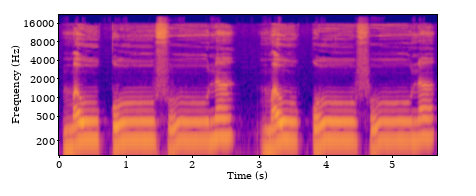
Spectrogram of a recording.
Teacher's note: جزم والی واو پیچھے پیش، جزم والی واو پیچھے پیش، دونوں لمبے کرنے ہیں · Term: واو مدہ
